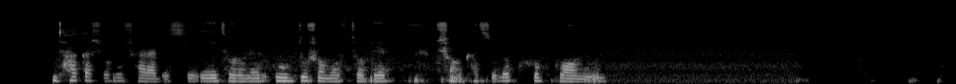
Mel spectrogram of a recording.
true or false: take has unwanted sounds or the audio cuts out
false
